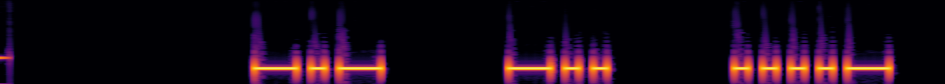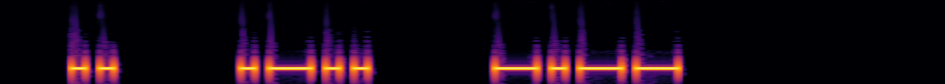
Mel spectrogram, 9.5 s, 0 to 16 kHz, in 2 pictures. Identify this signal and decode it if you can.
Morse code, heard as a keyed tone, about 17 wpm, spaced as for 10 wpm, 700 Hz. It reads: KD4ILY
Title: USA Call Signs - 6 Characters - 3x Character Spacing - 17wpm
